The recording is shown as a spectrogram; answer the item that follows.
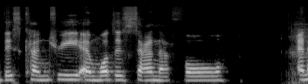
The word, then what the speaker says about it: Senedd: I feel like even now, like I'm leading on Senedd election legislation campaign.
